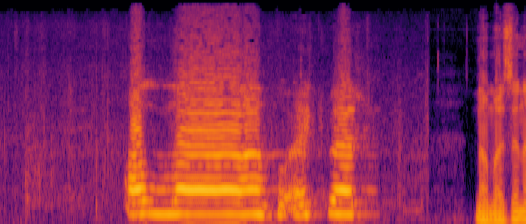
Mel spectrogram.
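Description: A man chants a prayer through a microphone outdoors.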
